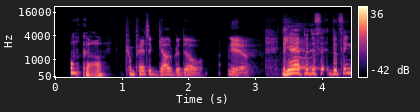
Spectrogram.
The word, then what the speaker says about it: Gadot: But It's Gal I Gadot, don't... by the way. For a Jew. Godot, fucking Constantly Godot. getting- Go She's Bart. not French. She's Israeli. She's Israeli. Yeah.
